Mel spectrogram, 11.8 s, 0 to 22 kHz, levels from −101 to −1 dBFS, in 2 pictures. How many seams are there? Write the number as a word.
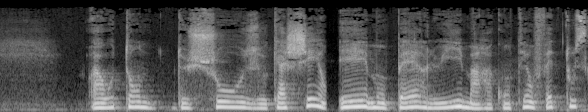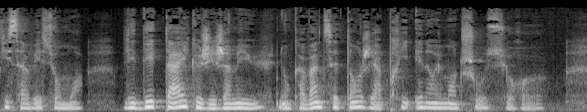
one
